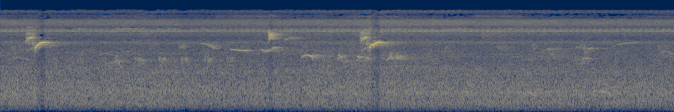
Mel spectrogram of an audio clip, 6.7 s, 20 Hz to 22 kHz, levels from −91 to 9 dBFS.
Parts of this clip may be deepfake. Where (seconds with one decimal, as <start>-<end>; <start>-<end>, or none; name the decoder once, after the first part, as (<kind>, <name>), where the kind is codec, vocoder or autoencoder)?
none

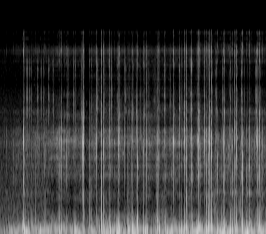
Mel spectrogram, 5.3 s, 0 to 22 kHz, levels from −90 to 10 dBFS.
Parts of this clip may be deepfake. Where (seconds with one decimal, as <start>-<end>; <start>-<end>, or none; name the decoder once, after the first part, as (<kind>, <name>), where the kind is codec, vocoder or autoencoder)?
1.0-4.2 (codec, SNAC)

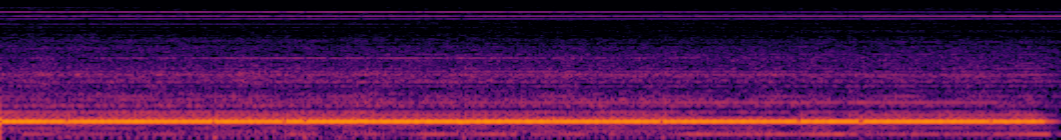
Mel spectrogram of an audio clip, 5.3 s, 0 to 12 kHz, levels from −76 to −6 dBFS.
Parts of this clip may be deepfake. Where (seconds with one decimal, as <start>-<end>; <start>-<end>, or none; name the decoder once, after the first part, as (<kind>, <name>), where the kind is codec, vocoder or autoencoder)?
none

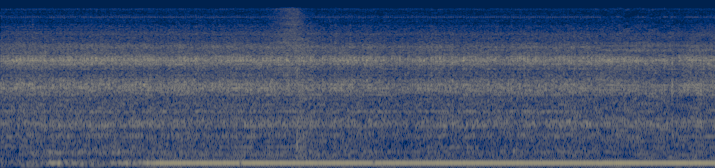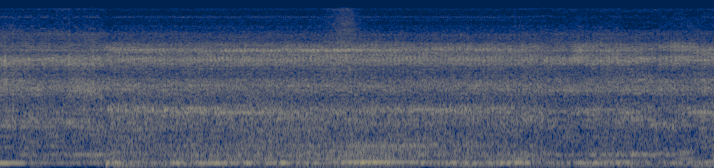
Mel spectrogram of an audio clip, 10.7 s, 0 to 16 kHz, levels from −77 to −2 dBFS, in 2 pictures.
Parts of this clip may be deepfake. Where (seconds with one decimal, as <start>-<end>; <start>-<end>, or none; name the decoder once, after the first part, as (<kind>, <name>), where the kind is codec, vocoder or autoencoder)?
4.5-6.2 (codec, SNAC); 9.5-10.7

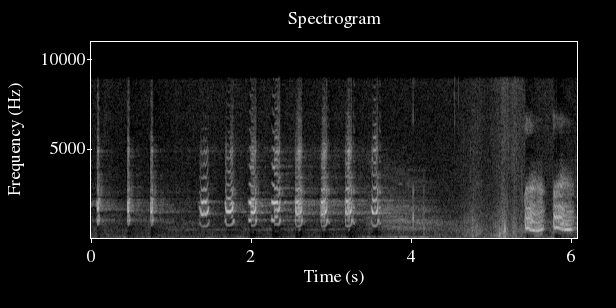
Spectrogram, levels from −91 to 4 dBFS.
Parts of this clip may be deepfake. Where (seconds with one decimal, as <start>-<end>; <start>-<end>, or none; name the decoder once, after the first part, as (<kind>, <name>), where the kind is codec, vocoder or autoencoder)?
none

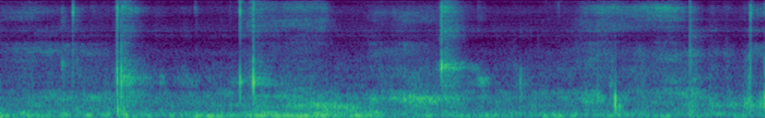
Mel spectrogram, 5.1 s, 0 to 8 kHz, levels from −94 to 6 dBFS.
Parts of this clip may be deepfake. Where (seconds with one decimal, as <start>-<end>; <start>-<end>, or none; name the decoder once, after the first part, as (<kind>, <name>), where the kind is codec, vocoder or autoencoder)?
0.0-5.1 (codec, SNAC)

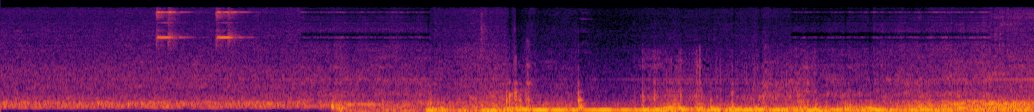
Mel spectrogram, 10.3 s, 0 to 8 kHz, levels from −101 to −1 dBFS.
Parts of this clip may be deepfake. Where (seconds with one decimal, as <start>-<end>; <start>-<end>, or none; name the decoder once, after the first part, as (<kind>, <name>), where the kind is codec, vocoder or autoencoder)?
3.0-4.3 (codec, SNAC); 7.9-9.9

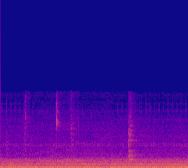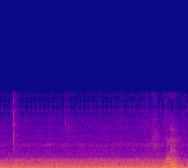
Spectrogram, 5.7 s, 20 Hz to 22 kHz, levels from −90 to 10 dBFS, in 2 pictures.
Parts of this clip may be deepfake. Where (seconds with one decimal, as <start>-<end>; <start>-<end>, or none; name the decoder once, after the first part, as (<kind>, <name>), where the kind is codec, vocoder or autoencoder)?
0.5-1.7 (codec, SNAC)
